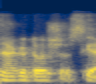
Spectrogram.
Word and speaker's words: Nacogdoches: I'm glad you said that because I have no idea how to pronounce that. You lived in Texas, so yes, you know. – I had friends that went there. I just couldn't remember. Yeah, but it's Nacogdoches.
